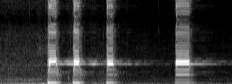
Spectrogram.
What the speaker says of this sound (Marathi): आता तुम्हाला एक गोष्ट ऐकून दाखवायची राहिलेली आहे तर म्हणजे गाडीचा हॉर्न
